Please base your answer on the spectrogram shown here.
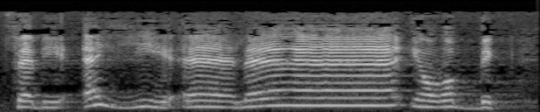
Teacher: طبعا الراء مفخمة، الباء في مرققة جدا لأنها مكسورة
